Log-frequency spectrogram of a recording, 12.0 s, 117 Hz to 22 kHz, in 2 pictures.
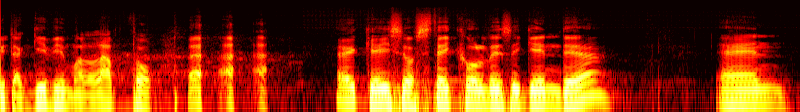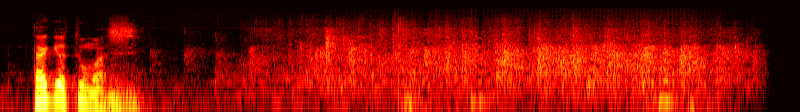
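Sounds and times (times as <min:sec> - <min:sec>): audience applauding: 0:07.1 - 0:11.8.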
